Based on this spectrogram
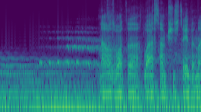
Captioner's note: maniacal laughter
